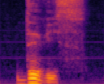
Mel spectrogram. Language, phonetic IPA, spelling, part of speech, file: Polish, [ˈdɨvʲis], dywiz, noun, Pl-dywiz.ogg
